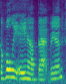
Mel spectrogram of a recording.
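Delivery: mumbled, half-spoken, words run together. Speaker quotes a joke line from Ratio's voice actor, imitating Ratio's mumbled line. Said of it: "He he mumbled like".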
